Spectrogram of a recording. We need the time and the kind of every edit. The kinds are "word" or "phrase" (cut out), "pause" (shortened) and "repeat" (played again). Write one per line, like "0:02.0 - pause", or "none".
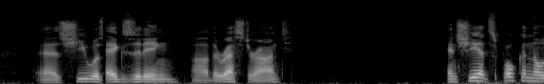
0:01.0 - word
0:01.8 - pause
